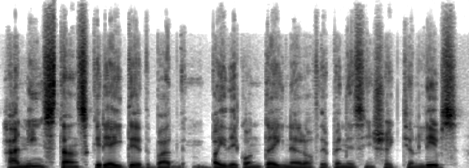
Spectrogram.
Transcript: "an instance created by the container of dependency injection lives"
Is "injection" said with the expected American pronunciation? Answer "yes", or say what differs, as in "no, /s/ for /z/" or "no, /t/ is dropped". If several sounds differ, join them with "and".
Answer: no, /ʃ/ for /dʒ/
